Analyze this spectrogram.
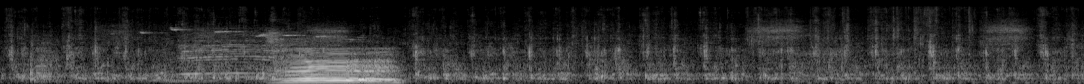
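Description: A cow moos once, a long low call from about a second in until about four seconds in. After it come faint repeated squirts of milk into a steel pail as the cow is milked by hand.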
